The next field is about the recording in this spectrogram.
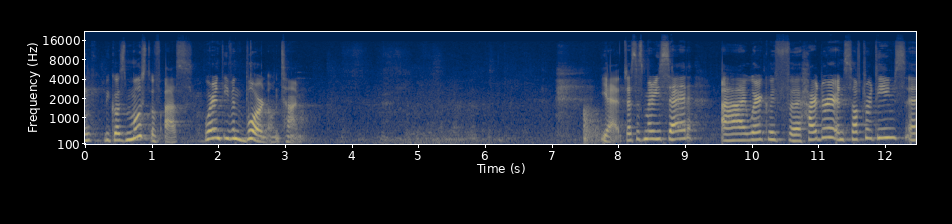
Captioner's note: laughter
